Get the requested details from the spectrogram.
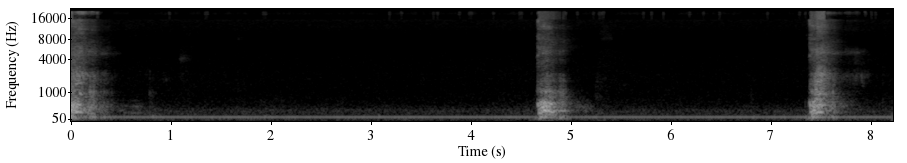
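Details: Coughing recorded on 28 October 2025 at 22:30.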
